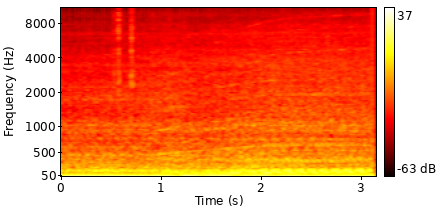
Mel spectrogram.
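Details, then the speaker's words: X15 Cummins conversion after ECM parameter changes: deep, steady diesel rumble at cruise-raised idle, intended to bump up to 1,000 rpm, no misses or knocks; normal raised idle. "Let's see if our cruise bumps up the way it should now. Should bump up to 1,000."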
